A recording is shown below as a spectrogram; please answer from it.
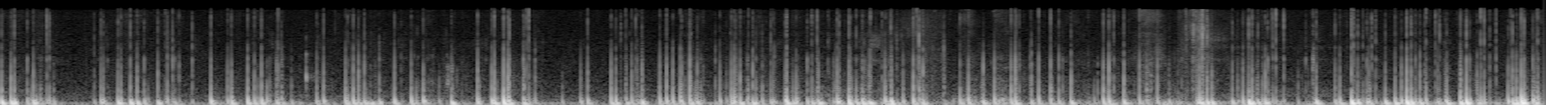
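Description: Long nails tap and scratch the flat surface of a medium-sized black leather (possibly faux) zip-around wallet held in both hands in front of a microphone. The result is a dense, irregular stream of short, dull, muffled thumps and rubs, heavy in deep low-end rumble with almost no brightness. Each tap dies away almost instantly.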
